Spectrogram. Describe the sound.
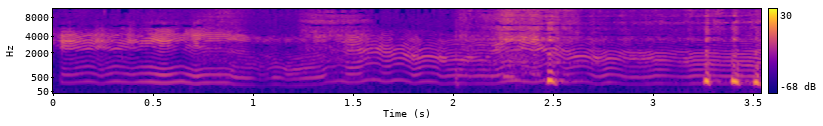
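A lone voice makes a nasal, droning chant-like sound aimed at a dog, its pitch warbling steadily up and down, ending with a few short, punchy accented notes.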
